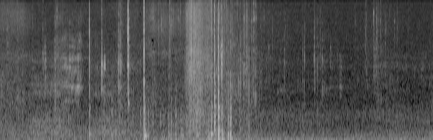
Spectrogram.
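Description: Footsteps crunching and rustling in dry fallen oak leaves: a few scattered crackles, the loudest burst about three seconds in, then the steps stop and only faint low background remains.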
